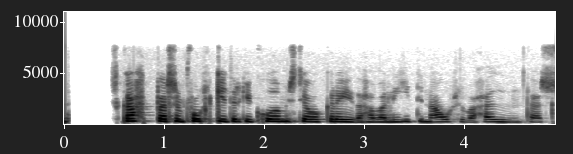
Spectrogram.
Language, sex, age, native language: Icelandic, female, 18-19, Icelandic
